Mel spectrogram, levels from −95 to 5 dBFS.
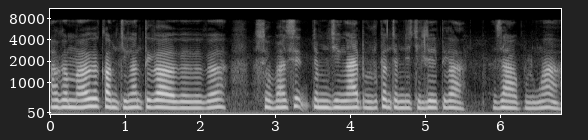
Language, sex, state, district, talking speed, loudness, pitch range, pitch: Wancho, female, Arunachal Pradesh, Longding, 200 wpm, -17 LUFS, 200-220 Hz, 215 Hz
